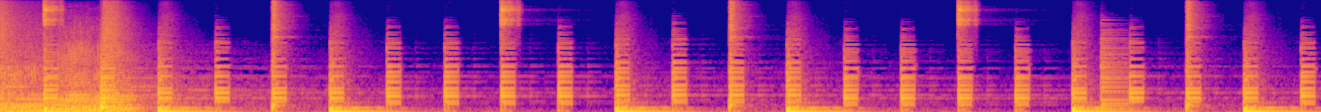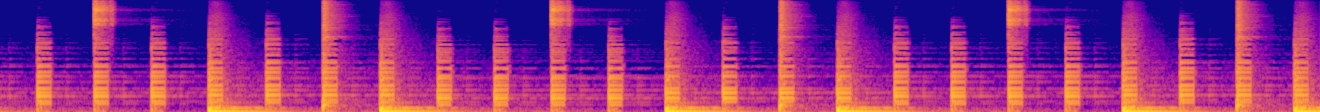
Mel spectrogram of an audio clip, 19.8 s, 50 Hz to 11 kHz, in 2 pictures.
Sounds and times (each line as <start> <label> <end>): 0.0 saxophone 1.8
0.0 drums 3.0
0.0 Bass 3.3
4.6 drums 6.4
4.6 Bass 6.6
8.0 drums 9.9
8.0 Bass 10.1
11.5 Bass 12.2
11.5 drums 13.3
12.8 Bass 13.4
14.9 Bass 17.0
14.9 drums 16.7
18.3 Bass 19.8
18.4 drums 19.8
